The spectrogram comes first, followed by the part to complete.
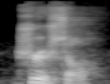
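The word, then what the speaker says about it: Druschel: Dusel.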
